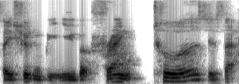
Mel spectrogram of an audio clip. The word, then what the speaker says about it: Frank Tours: Perhaps they shouldn't be new, but Frank Tours, is that how you pronounce?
